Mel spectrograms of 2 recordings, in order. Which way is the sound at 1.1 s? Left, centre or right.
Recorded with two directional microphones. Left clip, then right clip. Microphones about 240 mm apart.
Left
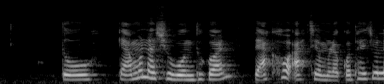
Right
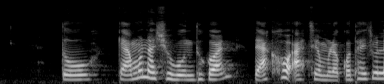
Centre.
